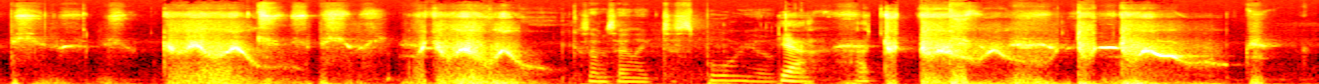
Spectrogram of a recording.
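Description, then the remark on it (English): A person whistles the name of a fiery local liquor called Tesporio in a melodic, speech-like whistled language, with rising and falling tones. The whistling is moderately loud, with brief spoken talk before and between the whistled phrases. “Can you try to whistle that?”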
